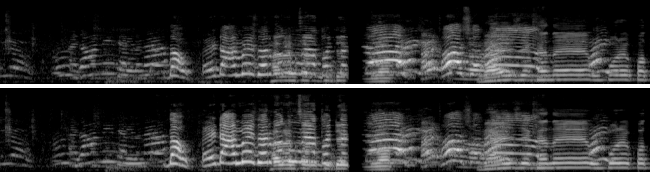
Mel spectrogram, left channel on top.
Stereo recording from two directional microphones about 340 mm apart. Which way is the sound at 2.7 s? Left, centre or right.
Right.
